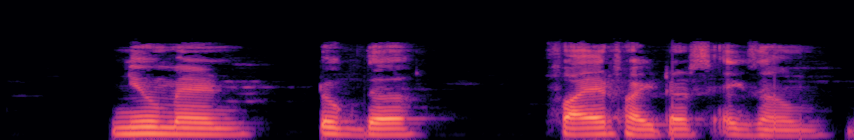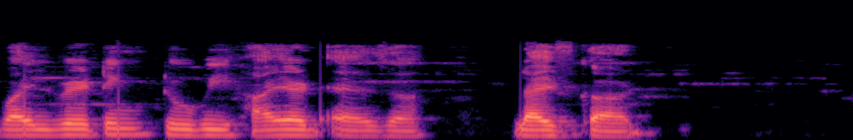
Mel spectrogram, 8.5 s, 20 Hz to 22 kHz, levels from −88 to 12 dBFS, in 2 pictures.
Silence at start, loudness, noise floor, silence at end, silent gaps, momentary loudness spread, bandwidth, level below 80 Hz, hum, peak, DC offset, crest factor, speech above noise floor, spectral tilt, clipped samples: 0.55 s; -19 LUFS; -80 dBFS; 1.05 s; none; 12 LU; 7.6 kHz; -56 dBFS; none; 0 dBFS; under 0.1%; 18 dB; 62 dB; -5.5 dB/octave; under 0.1%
